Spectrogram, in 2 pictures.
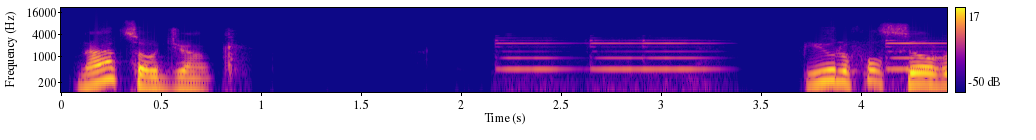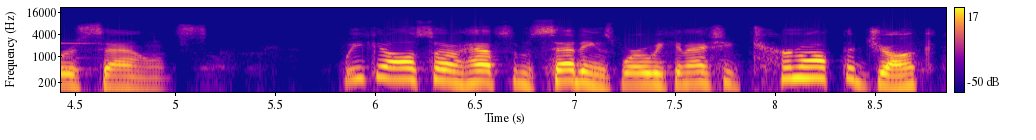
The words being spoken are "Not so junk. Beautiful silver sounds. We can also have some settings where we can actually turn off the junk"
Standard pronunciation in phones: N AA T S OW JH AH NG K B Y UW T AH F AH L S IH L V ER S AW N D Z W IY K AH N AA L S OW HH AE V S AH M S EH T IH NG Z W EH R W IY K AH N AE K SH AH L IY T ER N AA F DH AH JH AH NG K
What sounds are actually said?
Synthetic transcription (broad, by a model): N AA T S OW JH AH NG K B Y UW T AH F L S IH L V ER S AW N D Z W IY K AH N AA L S OW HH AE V S AH M S EH T IH NG Z W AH R W IY K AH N AE K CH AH L IY T ER N AA F DH AH JH AH NG K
